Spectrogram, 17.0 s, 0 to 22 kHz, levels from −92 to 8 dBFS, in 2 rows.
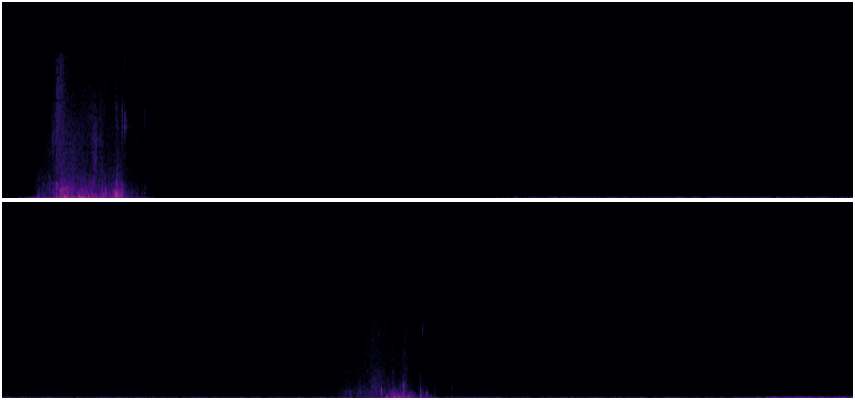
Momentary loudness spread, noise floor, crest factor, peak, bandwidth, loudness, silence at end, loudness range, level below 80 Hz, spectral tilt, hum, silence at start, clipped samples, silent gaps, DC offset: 13 LU; under -90 dBFS; 30 dB; -34 dBFS; 16 kHz; -56 LUFS; 0 s; 9 LU; -66 dBFS; -5.5 dB/octave; none; 0.2 s; under 0.1%; 1.52-4.91 s; under 0.1%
